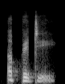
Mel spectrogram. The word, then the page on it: uppity: Indian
